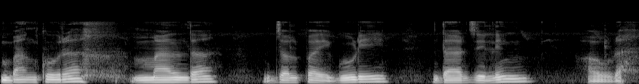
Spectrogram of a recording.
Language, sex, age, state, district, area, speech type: Nepali, male, 30-45, West Bengal, Kalimpong, rural, spontaneous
